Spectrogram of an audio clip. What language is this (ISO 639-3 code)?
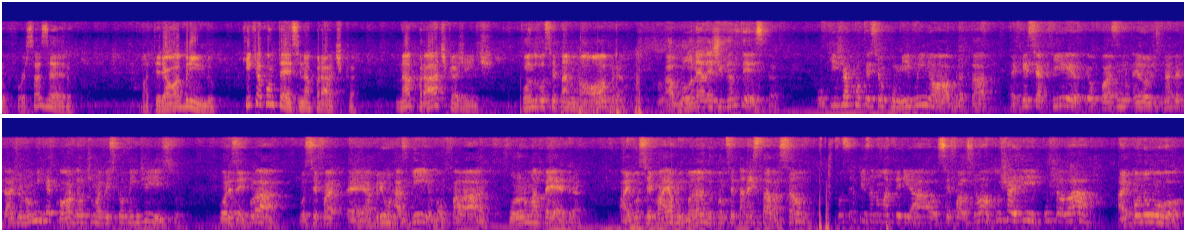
por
